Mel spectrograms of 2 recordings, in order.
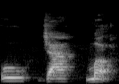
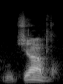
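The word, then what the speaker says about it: Ujamaa: Pronounced Ujama. Ujama.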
